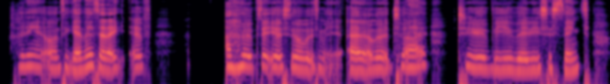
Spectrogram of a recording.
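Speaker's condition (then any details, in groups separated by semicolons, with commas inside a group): Cerebral palsy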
